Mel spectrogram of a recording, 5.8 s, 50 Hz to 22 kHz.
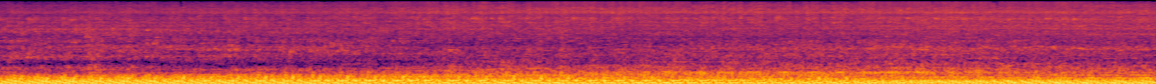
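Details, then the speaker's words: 250,000-mile C6 Corvette V8 from auction with catalytic converters cut off; deep, loud, booming idle with heavy steady rumble and nothing to damp it, sounds awful: loud exhaust drone from removed catalytic converters. "Oh, it sounds awful. Oh, Rich, what did I do? Oh, the car cut it."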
